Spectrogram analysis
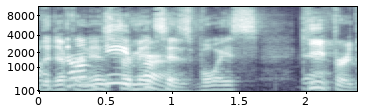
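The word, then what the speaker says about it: Keifer: different instruments his voice kefir that's how you pronounce it the blues style to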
